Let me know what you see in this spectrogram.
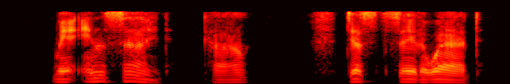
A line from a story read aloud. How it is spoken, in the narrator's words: whispered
